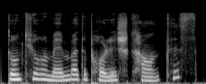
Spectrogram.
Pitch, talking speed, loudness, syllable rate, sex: 215 Hz, 175 wpm, -17 LUFS, 5.7 syllables/s, female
